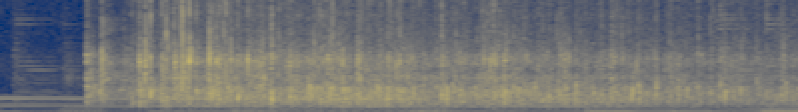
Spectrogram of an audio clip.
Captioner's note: clapping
